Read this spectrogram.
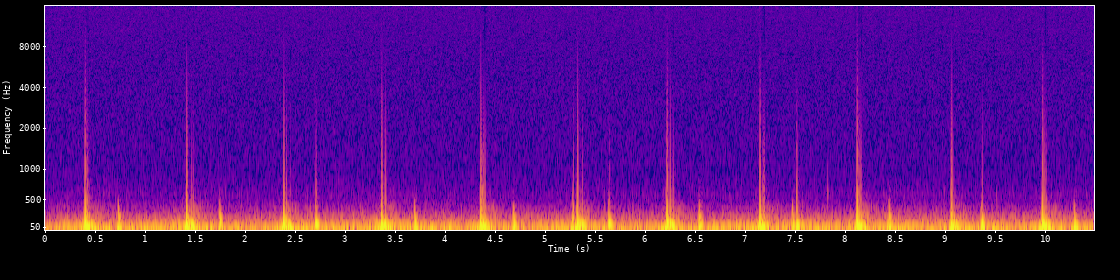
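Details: Adult cooling down after a 10 km run: regular, strong lub-dub heartbeat about 62 a minute over low hum, with a visibly strong neck pulse; normal heart sounds during post-exercise recovery.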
